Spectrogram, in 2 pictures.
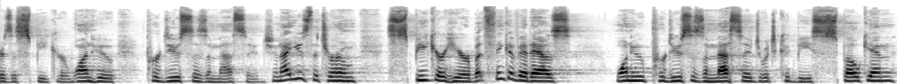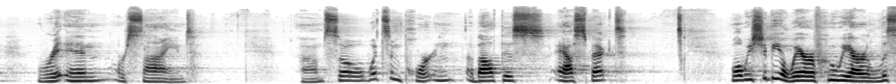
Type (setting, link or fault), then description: setting, live audience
